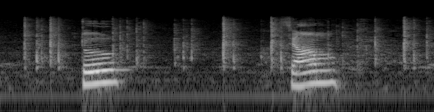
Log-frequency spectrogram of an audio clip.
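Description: Computer keyboard keys click in quick, irregular bursts while entering text into a table in MS Word, with someone speaking Hindi between and over the typing.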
